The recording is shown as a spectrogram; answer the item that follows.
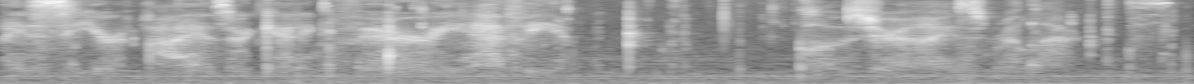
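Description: Whispering at a very slow pace, a soft-spoken woman uses a soothing tone over loud background noise. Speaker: relaxation video host. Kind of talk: soft-spoken roleplay. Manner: soft soothing ASMR whisper. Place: home room.

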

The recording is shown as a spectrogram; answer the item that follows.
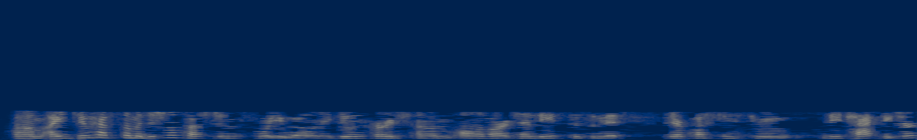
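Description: A woman at a medium pitch, moderate pace and fairly even intonation, with noticeable background noise. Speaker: webinar moderator. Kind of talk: formal webinar moderation. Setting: webinar audio broadcast.

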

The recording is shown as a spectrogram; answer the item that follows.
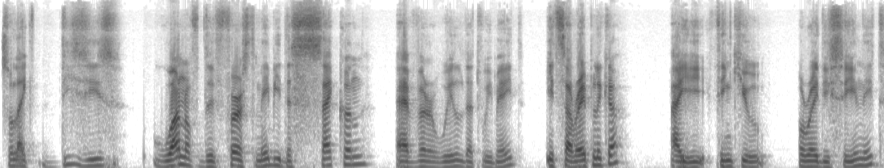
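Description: A man with an Italian accent, bright and sharp in tone, at a fairly slow pace with long, frequent pauses, ordinary pitch variation, and a quiet background. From Italy, Monza. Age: 20s. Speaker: sim racing wheel maker. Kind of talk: interview. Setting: video call. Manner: halting. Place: home room. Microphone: headset.

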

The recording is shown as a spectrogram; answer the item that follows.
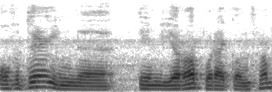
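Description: A man speaks at a fairly slow pace with lively intonation over light background noise. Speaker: interviewee. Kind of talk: interview answer. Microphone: old recording.

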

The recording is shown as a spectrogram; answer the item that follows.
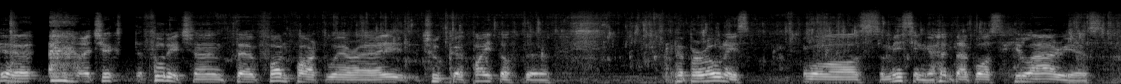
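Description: A man speaks at a very slow pace with a non-native accent and lively intonation. Light background noise can be heard. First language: not English. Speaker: YouTuber making a cooking video. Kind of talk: casual vlog tutorial. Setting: home kitchen. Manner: hesitant, many fillers. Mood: playful, amused. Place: kitchen. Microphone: phone near.

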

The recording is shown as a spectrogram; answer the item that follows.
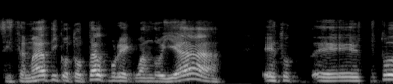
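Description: This man's voice sits high in pitch and moves through ordinary pitch variation. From Bolivia. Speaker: law student. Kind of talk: class discussion. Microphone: video call.

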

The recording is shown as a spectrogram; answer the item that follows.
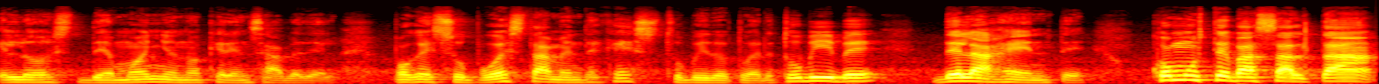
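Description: The intonation is lively. A man talks at a moderate pace. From Dominican Republic. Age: 30s. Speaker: self-described witch doctor; interview guest. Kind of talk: interview. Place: home room. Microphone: handheld.

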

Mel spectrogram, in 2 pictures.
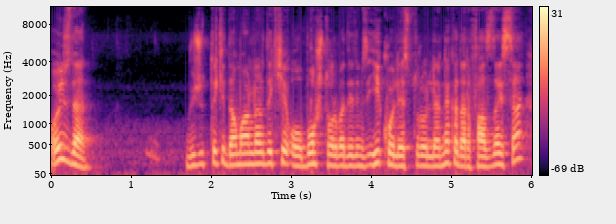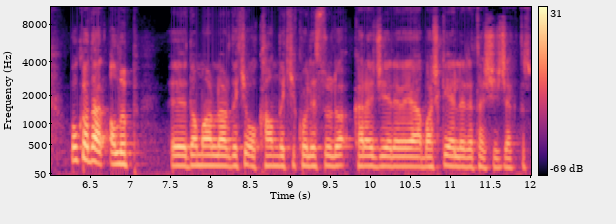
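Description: A man with a fairly high pitch and a dark, mellow tone talks at a moderate pace with ordinary pitch variation over a quiet background. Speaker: cardiologist. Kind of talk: live medical Q&A broadcast. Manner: explanatory, hesitant fillers. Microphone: lapel.

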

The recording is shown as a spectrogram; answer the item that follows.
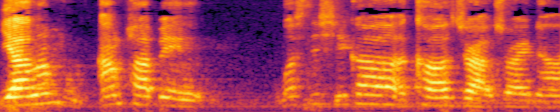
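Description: Someone speaks in an animated tone at a moderate pace over noticeable background noise. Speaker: social media influencer. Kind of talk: casual chat.

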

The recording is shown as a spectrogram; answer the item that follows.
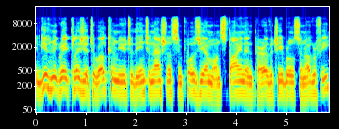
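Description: With a dark, mellow tone, a man talks at a fairly quick pace with ordinary pitch variation and hardly any pauses, against a quiet background. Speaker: symposium host. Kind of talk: formal welcome speech. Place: home room. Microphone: webcam.

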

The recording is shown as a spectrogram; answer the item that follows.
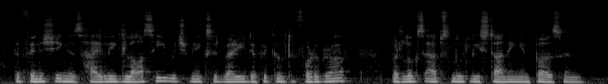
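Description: A man speaks very fast in a dark, mellow, somewhat breathy tone. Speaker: watch reviewer. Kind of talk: product review. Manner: flat, unenthusiastic.

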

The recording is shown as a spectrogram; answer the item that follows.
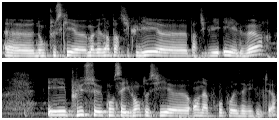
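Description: A woman speaks in a normal speaking voice, fairly low-pitched, at a fairly slow pace with fairly even intonation. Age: 20s. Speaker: former agricultural student, farm cooperative sales advisor; farm cooperative sales advisor. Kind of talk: testimony. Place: classroom.

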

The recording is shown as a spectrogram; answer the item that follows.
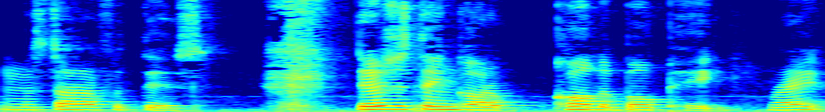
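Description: A woman with an American accent talks at a fairly quick pace in a dark, mellow tone, her loudness swinging widely. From US. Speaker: youtube vlogger and retail worker. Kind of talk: angry rant about work pet peeves. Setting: video blog. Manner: exasperated, sassy, informal. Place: home room. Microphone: phone near.

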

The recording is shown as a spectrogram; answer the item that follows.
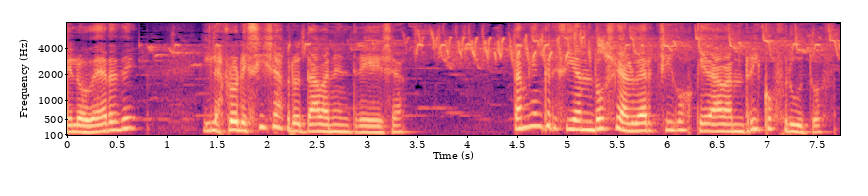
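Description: The clip features an unforced reading voice.

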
